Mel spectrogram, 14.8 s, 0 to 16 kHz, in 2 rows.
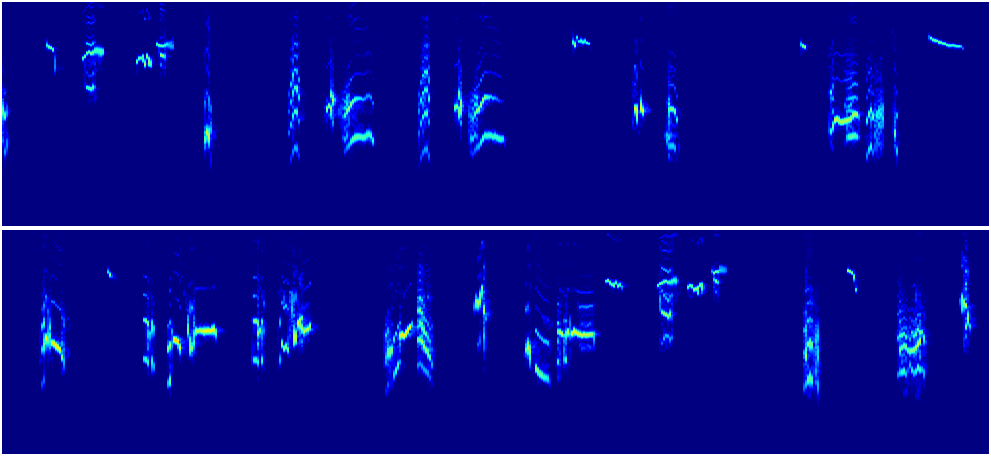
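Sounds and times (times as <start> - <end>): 
Gray Catbird Dumetella carolinensis singing: 0.0 - 5.2, 6.0 - 14.7.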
